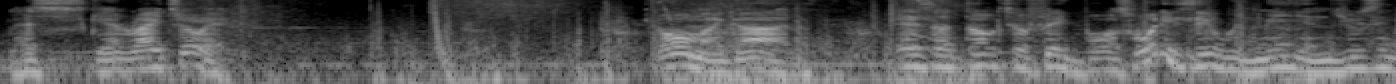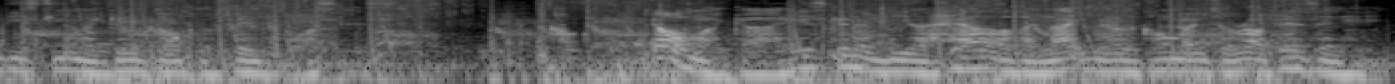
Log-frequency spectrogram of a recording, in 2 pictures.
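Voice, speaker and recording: A young man talks his way through a mobile fighting game, chatty and a little crude as he thinks aloud. His voice sits slightly low and carries a touch of flu. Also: expressive, moderate pace, background noise. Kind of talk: casual gameplay commentary.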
